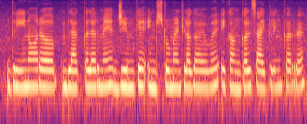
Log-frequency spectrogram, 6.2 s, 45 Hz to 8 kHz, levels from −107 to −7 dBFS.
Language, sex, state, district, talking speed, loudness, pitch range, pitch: Hindi, female, Gujarat, Valsad, 155 wpm, -14 LUFS, 210-220 Hz, 215 Hz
